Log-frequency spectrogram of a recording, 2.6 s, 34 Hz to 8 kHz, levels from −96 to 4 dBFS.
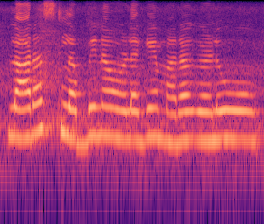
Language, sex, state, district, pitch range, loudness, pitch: Kannada, female, Karnataka, Mysore, 265-290 Hz, -15 LUFS, 275 Hz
